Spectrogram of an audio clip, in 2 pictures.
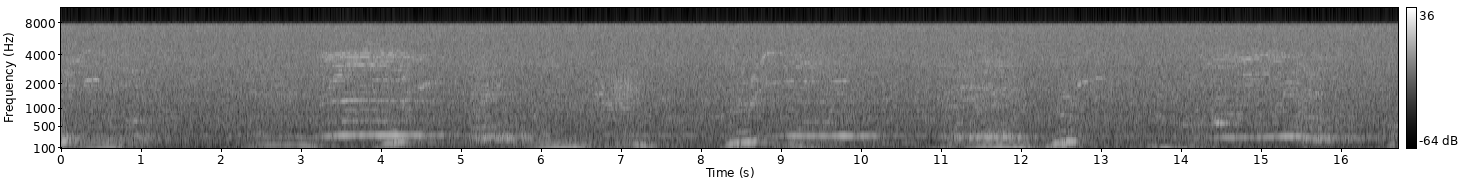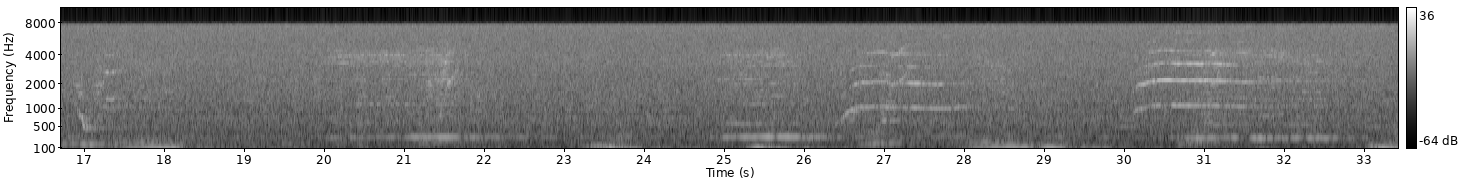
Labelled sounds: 0.3	0.5	humpback whale, 2.0 to 2.3 kHz
3.2	4.0	humpback whale, 1.2 to 4.2 kHz
4.4	4.7	humpback whale, 1.7 to 2.1 kHz
8.3	8.6	humpback whale, 0.83 to 0.96 kHz
14.7	15.4	humpback whale, 2.5 to 4.1 kHz
17.2	17.5	humpback whale, 2.6 to 2.8 kHz
20.1	20.5	humpback whale, 3.8 to 4.1 kHz
25.5	25.8	humpback whale, 3.1 to 4.1 kHz
26.5	27.9	humpback whale, 0.80 to 4.7 kHz
30.1	31.9	humpback whale, 0.83 to 5.5 kHz

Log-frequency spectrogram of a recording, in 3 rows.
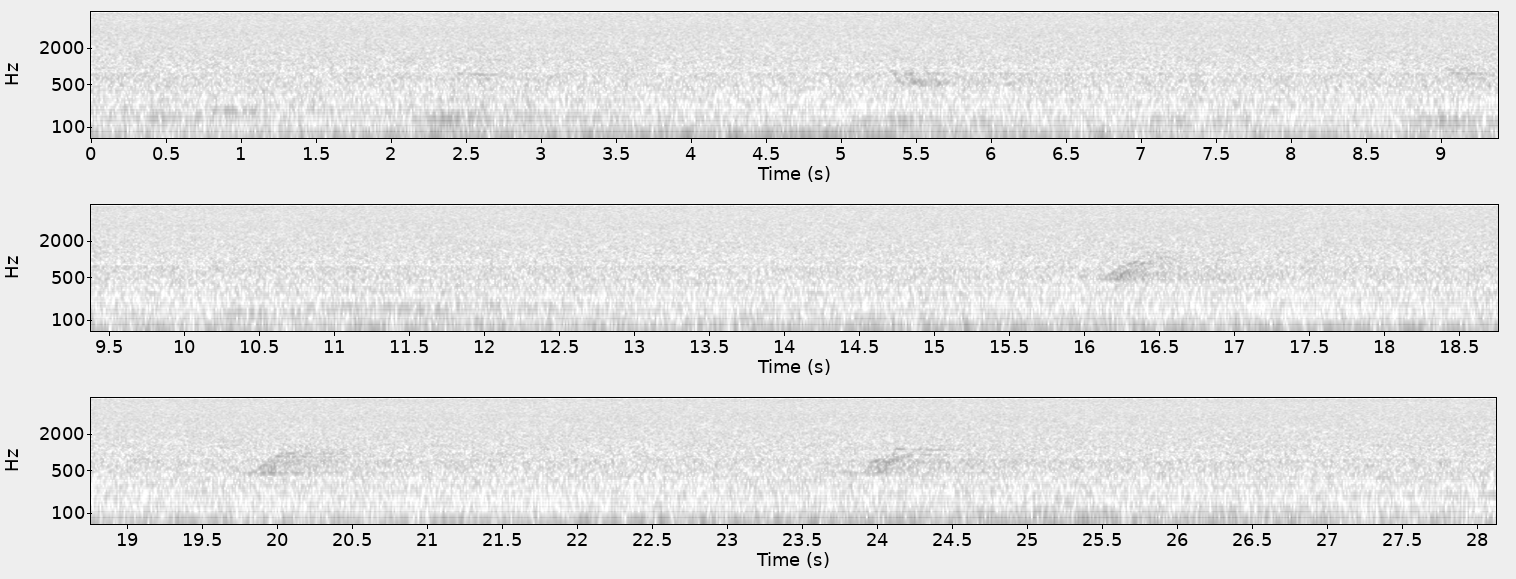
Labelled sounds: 16.2	16.5	humpback whale, 0.80 to 0.96 kHz

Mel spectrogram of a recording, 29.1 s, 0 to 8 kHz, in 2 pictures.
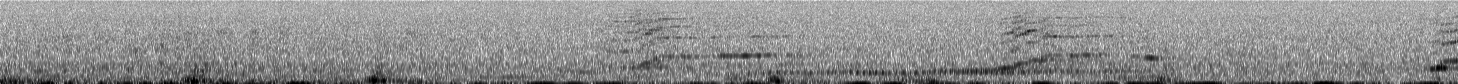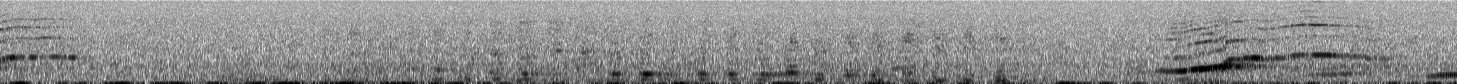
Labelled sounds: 6.1	7.6	humpback whale, 0.80 to 4.0 kHz
10.0	11.0	humpback whale, 0.80 to 4.4 kHz
14.4	15.2	humpback whale, 0.80 to 4.0 kHz
26.3	28.0	humpback whale, 0.80 to 5.4 kHz
28.3	29.1	humpback whale, 2.8 to 3.4 kHz

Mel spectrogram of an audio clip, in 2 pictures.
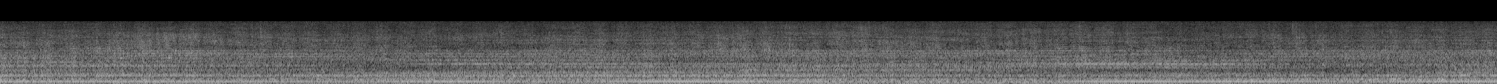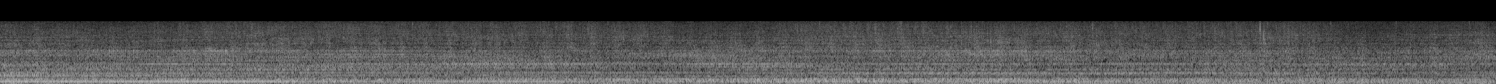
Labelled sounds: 0.1	0.3	vessel noise, 2.6 to 2.8 kHz

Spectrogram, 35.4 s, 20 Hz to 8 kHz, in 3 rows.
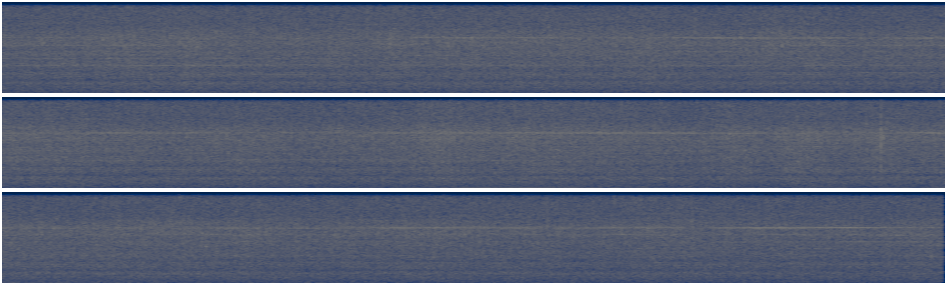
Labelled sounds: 8.9	9.2	vessel noise, 4.8 to 4.9 kHz
32.9	33.3	vessel noise, 4.6 to 4.9 kHz

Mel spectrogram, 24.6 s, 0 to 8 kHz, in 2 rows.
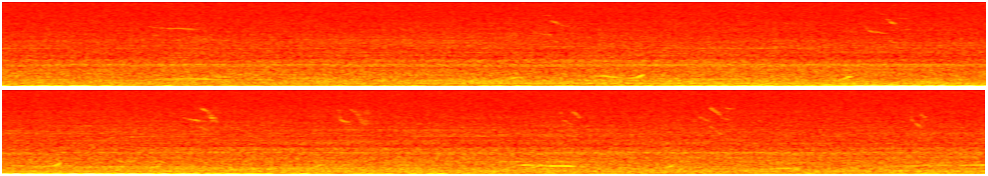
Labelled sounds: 1.8	2.5	humpback whale, 2.8 to 3.2 kHz
10.8	11.1	humpback whale, 2.4 to 2.8 kHz
14.6	14.8	humpback whale, 2.4 to 2.8 kHz

